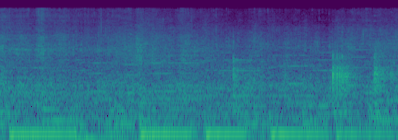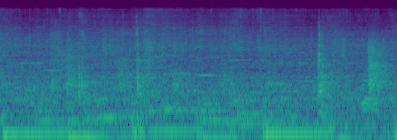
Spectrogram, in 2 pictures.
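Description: A splash of water hits chicken cooking in a hot pan, setting off a steady sizzle with stirring scrapes, all under background music.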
